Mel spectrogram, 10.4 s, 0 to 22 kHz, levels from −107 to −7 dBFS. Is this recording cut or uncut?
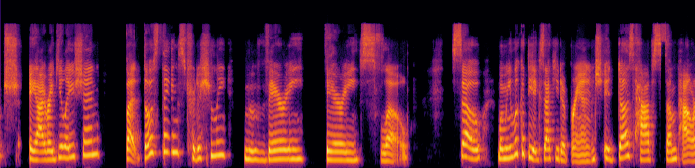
uncut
